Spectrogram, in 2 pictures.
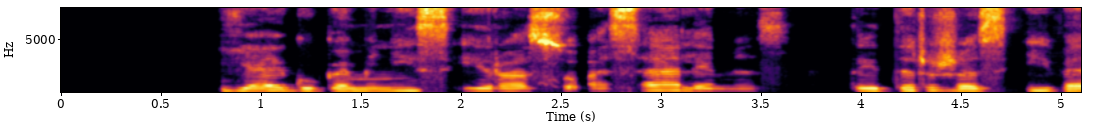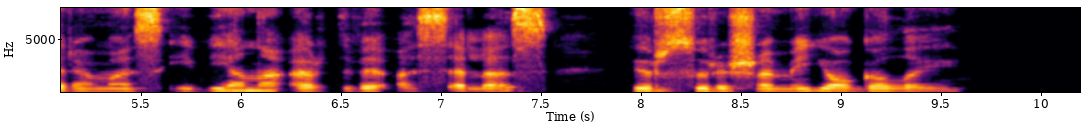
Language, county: Lithuanian, Vilnius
